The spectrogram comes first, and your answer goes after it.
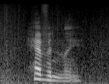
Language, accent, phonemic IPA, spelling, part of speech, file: English, US, /ˈhɛvənli/, heavenly, adjective / adverb, En-us-heavenly.ogg
- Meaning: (adjective) Of or pertaining to Heaven, the eternal celestial abode of God or the gods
